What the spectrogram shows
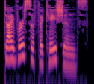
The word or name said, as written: diversifications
